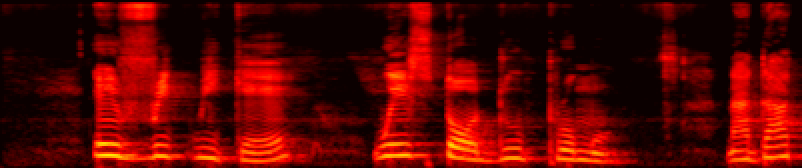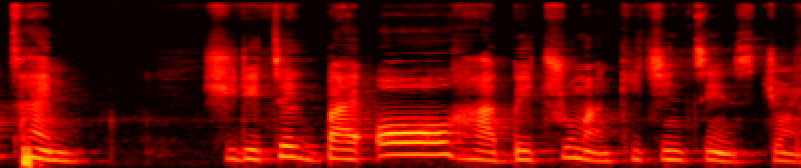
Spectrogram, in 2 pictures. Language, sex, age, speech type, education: Nigerian Pidgin, female, 30-45, spontaneous, tertiary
